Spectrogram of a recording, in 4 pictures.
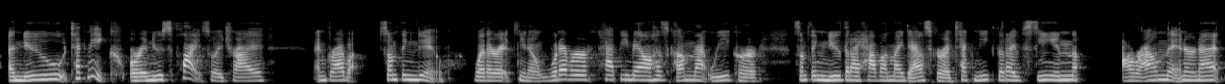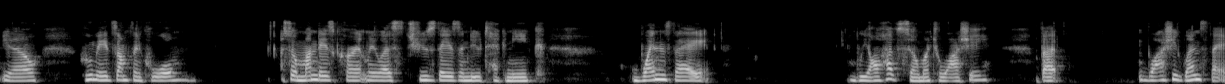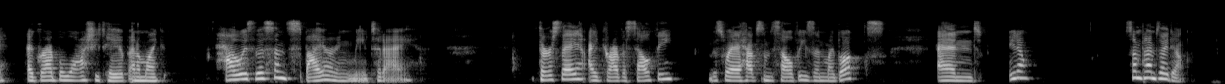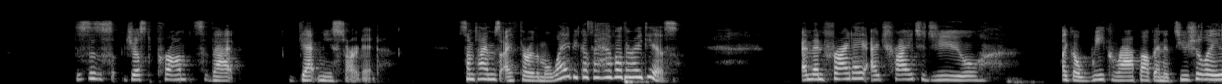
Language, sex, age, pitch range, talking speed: English, female, 20-39, 175-220 Hz, 165 wpm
